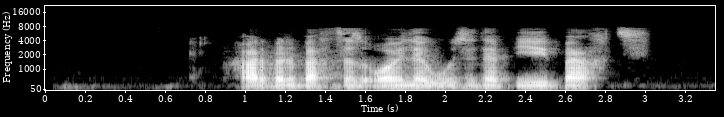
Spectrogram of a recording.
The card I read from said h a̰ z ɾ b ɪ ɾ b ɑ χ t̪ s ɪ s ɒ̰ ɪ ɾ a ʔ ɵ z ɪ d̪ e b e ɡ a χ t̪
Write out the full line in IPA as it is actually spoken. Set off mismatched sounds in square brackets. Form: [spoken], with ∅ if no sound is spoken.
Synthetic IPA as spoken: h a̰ [∅] ɾ b ɪ ɾ b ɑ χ t̪ s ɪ [z] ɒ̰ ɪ [l] a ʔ ɵ z ɪ d̪ [a] b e [b] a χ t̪

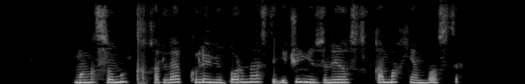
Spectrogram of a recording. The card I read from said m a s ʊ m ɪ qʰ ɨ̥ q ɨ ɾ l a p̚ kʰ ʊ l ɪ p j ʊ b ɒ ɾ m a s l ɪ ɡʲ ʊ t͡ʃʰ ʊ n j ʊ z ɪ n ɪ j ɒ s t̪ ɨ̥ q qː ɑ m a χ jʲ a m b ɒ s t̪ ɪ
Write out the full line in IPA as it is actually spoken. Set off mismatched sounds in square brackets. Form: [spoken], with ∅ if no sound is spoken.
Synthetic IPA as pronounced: m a s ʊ m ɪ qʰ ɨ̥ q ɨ ɾ l a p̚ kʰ ʊ l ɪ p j ʊ b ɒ ɾ m a s l ɪ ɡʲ ʊ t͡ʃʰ ʊ n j ʊ z ɪ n ɪ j ɒ s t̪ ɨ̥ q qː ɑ m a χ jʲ a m b ɒ s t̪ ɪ

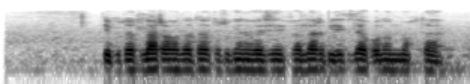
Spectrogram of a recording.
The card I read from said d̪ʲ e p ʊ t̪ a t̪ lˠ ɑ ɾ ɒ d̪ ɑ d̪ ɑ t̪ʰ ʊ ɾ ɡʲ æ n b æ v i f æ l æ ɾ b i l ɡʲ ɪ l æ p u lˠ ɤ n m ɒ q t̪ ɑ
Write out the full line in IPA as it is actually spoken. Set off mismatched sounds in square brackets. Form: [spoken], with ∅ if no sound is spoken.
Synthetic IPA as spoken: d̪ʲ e p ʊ t̪ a t̪ lˠ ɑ ɾ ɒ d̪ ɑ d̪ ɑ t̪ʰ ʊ ɾ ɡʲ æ n [v] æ [z] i f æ l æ ɾ b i l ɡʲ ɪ l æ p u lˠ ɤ n m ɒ q t̪ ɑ

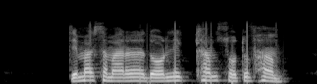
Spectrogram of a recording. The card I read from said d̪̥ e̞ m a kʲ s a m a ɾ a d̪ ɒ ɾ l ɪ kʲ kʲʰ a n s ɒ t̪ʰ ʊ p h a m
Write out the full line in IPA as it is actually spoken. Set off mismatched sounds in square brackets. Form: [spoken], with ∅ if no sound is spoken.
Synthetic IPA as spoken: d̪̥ e̞ m a kʲ s a m a ɾ a d̪ ɒ ɾ l ɪ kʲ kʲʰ a [m] s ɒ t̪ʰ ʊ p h a m

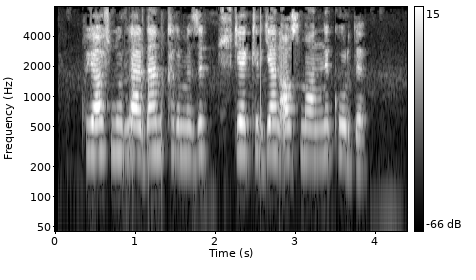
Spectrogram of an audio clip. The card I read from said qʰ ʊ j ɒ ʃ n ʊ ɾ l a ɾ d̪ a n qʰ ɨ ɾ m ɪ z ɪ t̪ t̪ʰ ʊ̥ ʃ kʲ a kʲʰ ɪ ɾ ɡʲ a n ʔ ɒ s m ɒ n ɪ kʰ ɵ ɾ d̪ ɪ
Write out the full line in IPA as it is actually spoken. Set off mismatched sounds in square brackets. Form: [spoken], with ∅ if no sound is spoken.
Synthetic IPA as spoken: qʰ ʊ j ɒ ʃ n ʊ ɾ l a ɾ d̪ a n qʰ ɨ ɾ m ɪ z ɪ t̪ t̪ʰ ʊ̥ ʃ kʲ a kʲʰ ɪ ɾ ɡʲ a n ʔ ɒ s m ɒ [nː] ɪ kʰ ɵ ɾ d̪ ɪ

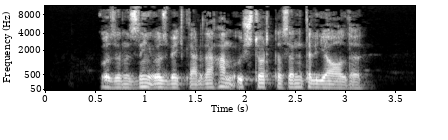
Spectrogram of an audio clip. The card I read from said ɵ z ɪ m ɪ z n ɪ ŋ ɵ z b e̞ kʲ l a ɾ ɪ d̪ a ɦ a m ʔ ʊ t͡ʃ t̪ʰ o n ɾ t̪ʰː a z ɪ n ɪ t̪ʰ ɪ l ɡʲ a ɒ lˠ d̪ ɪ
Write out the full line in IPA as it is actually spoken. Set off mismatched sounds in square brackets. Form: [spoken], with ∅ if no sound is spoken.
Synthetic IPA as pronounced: ɵ z ɪ m ɪ z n ɪ ŋ ɵ z b e̞ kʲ l a ɾ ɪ d̪ a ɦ a m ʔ ʊ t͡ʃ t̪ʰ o [∅] ɾ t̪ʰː a [s] ɪ n ɪ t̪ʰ ɪ l ɡʲ a ɒ lˠ d̪ ɪ

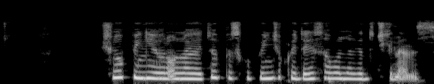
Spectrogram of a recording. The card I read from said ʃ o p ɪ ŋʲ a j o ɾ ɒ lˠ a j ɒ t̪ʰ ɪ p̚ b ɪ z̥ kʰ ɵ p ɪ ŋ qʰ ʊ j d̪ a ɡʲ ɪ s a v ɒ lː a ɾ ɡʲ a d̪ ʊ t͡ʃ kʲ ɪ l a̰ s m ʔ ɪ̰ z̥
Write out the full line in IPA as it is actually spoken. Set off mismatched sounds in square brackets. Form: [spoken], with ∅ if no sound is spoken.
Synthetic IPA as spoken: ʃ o p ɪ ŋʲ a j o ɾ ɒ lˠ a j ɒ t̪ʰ ɪ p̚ b ɪ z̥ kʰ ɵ p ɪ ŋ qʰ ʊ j d̪ a ɡʲ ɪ s a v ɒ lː a ɾ ɡʲ a d̪ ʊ t͡ʃ kʲ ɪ l a̰ [∅] m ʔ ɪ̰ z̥

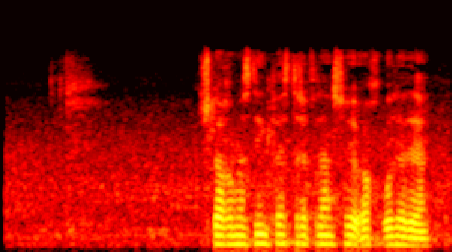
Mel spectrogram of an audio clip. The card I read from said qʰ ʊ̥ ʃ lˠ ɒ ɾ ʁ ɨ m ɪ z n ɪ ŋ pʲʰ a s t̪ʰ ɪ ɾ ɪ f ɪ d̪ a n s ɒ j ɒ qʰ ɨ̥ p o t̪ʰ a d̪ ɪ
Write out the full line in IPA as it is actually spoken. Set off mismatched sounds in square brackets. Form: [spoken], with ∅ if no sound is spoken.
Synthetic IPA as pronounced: qʰ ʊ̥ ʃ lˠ ɒ [∅] ʁ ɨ m ɪ z n ɪ ŋ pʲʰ a s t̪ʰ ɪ ɾ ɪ f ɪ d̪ a n s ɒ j ɒ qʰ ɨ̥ p o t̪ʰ a d̪ ɪ

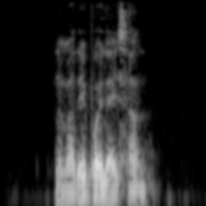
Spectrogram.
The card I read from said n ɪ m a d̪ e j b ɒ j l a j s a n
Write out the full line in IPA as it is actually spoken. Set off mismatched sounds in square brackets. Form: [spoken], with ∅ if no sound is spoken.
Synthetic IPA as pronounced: n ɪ m a d̪ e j b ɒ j l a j s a n

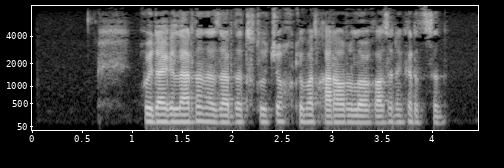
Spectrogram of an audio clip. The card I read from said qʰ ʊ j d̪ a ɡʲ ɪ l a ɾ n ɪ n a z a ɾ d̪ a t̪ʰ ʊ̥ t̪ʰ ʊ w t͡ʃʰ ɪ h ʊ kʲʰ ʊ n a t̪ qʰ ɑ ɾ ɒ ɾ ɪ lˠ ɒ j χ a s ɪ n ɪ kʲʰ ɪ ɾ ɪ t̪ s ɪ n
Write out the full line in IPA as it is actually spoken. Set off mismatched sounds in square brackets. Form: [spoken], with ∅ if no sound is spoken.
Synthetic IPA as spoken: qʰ ʊ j d̪ a ɡʲ ɪ l a ɾ n ɪ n a z a ɾ d̪ a t̪ʰ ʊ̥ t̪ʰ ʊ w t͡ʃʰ ɪ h ʊ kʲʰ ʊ [m] a t̪ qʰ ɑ ɾ ɒ ɾ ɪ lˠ ɒ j χ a s ɪ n ɪ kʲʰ ɪ ɾ ɪ t̪ s ɪ n

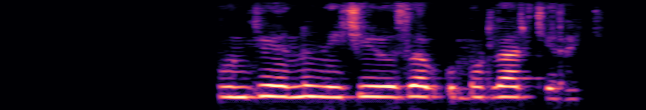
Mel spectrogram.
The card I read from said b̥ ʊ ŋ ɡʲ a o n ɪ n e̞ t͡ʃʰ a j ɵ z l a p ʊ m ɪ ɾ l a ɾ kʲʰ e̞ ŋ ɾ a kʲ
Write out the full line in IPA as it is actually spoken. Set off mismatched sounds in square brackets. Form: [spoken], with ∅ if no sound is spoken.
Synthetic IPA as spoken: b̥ ʊ ŋ ɡʲ a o n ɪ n e̞ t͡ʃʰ a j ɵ z l a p ʊ m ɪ ɾ l a ɾ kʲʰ e̞ [∅] ɾ a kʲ

